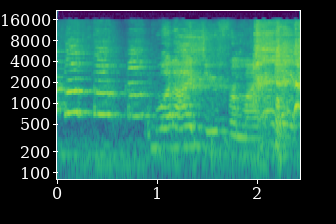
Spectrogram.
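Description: A person laughing in high-pitched, drawn-out vocal bursts whose pitch slides downward in the second half.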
